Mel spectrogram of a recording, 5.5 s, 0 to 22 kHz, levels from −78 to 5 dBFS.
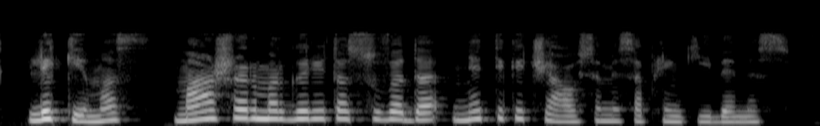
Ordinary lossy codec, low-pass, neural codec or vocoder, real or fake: AAC, 96 kbps; 7.2 kHz; none; real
